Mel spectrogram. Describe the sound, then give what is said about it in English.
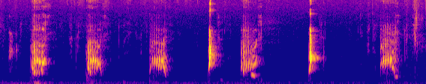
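A turkey call is used to make about seven short clucks and rolling purrs, evenly spaced roughly a second apart, fairly loud with quiet gaps between and no talking. “But the difference would be if you cluck and purr, you can do a cluck and purr like”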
